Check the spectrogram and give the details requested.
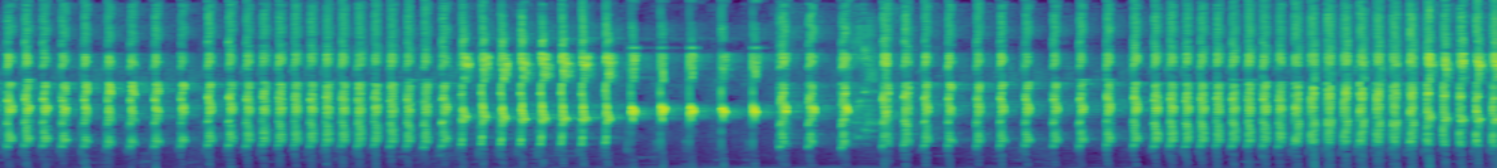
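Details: Lengthy 'ngekek' trill from a lovebird, meant as master material for training: ten seconds of fast, high, rattling chatter that slows to spaced notes midway, then resumes its quick even rhythm.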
